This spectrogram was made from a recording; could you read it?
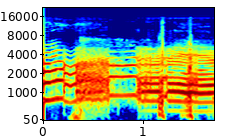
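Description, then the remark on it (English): A person screams loudly in a high, strained voice in a video being played, one long sustained cry followed by several sharp, rising bursts, filling the whole moment. “I started screaming at the end.”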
